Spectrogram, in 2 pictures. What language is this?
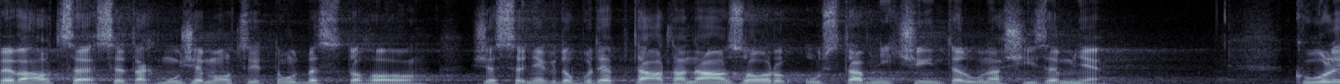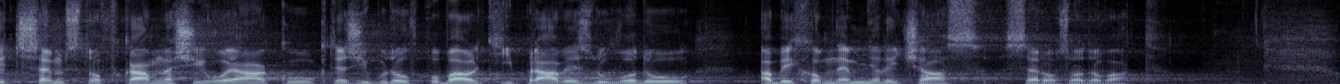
Czech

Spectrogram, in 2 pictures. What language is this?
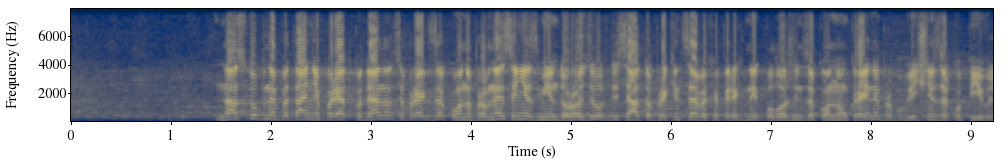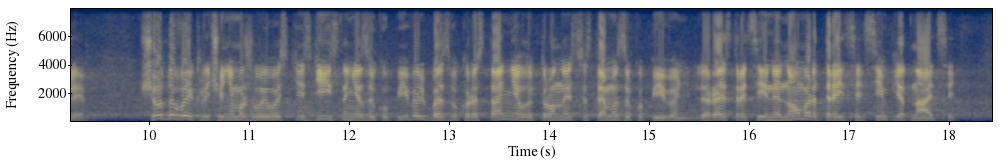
Ukrainian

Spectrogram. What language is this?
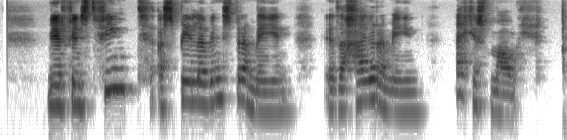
Icelandic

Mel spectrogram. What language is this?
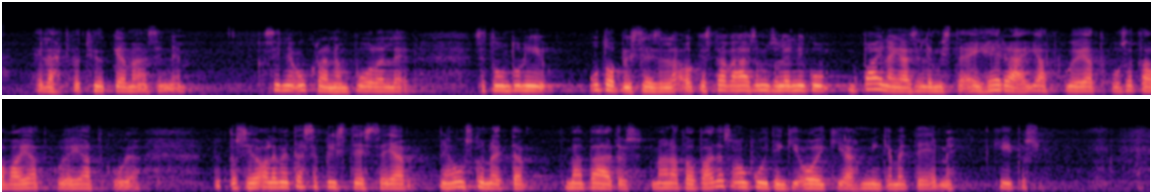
Finnish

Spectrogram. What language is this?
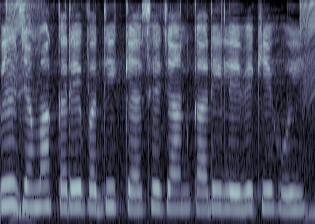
Bhojpuri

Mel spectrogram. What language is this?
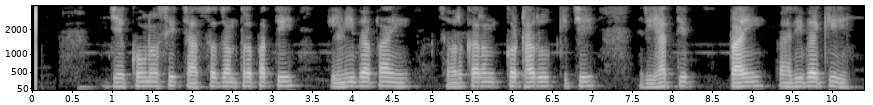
Odia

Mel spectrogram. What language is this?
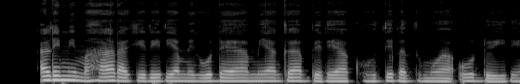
Kikuyu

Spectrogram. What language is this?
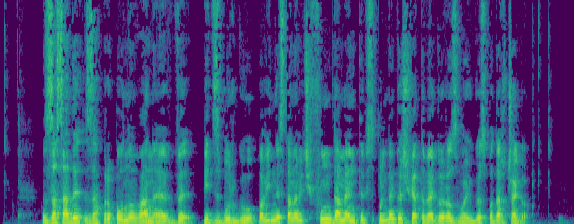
Polish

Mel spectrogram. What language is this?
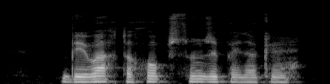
Pashto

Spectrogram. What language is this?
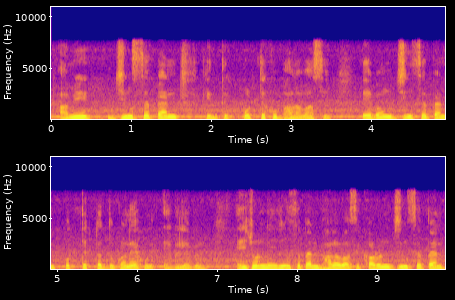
Bangla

